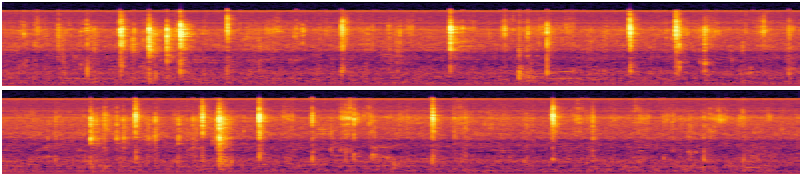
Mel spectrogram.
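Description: Close-miked eating of fried gol pitha: irregular sharp mouth clicks and smacks of chewing, bunched in a few clusters with quieter gaps between.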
